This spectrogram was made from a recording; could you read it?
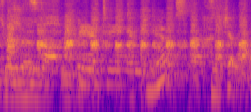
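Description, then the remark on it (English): A female dog pants rapidly and steadily, her quick breaths repeating in an even rhythm while a voice murmurs in the background, as trainers grade her performance on a checklist. “Oh, you can hear the difference in her breathing pattern.”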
